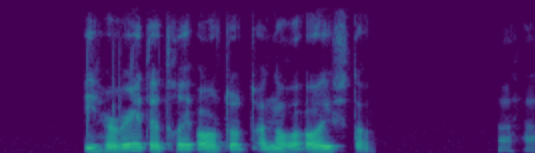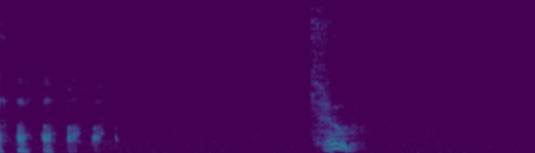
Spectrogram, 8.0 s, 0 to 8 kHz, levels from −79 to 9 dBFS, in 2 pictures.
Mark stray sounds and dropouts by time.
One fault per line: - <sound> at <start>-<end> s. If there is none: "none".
- laugh at 3.7-4.9 s
- sneeze at 6.3-6.8 s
